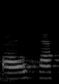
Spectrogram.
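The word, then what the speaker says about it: Alhaqq: It's pronounced Alhaq, A-L-H-A-Q-Q.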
